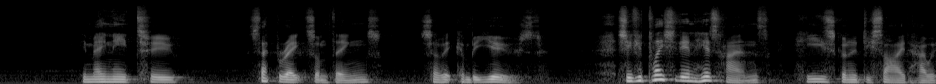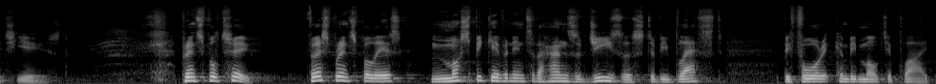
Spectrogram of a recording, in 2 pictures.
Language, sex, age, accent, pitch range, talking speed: English, male, 50-69, British, 105-145 Hz, 155 wpm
